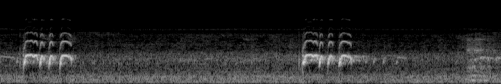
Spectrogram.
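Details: Zebra dove calling, used to draw a reply from a bird in breeding condition: two bright phrases of three to four stuttered coos, about three seconds apart, and a soft murmur of distant cooing between them.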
